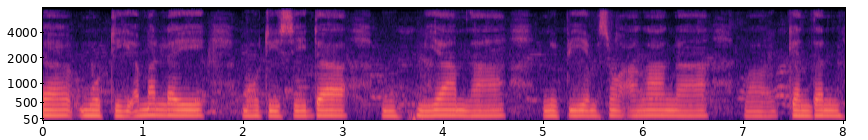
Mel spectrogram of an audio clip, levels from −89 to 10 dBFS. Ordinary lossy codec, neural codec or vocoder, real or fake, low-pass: AAC, 48 kbps; none; real; 7.2 kHz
